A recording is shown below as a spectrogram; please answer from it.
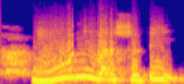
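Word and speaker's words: university: यूनिवर्सिटी, इसका भी pronunciation या से प्रारंभ हो रहा है, यूनिवर्सिटी, और यहां पर भी वही कंडीशन, तो यहां भी आर्टिकल ए रहेगा।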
